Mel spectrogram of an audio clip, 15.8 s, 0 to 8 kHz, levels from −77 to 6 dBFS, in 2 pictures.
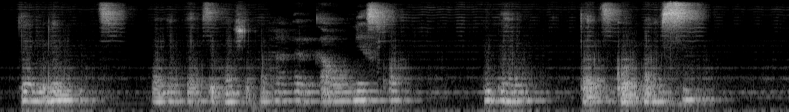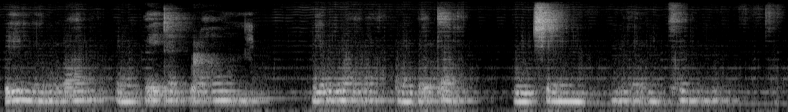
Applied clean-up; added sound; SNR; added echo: neural separator model SepFormer DNS4.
